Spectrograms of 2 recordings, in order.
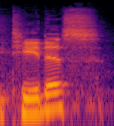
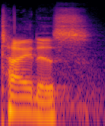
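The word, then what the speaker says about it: Tidus: named Titus it's pronounced Titus also by the way his name being a play on the water the tides his water weapon Blitz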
